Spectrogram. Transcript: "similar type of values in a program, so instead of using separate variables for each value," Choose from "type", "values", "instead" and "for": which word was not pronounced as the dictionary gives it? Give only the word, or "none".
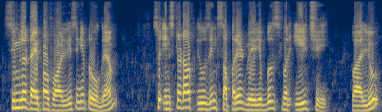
values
